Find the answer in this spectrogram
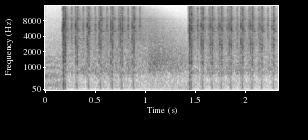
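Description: VFC HK416C gas blowback airsoft rifle firing two full-auto bursts at about fifteen shots a second, the second starting about one and a half seconds in. The tester finds the rate of fire a little slow, but the rifle cycles without jamming.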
